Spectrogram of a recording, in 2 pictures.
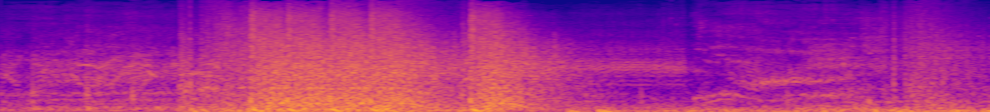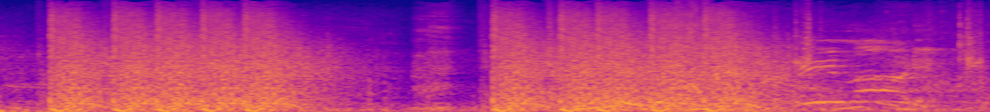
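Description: Pistol shots fire in rapid bursts, loud and close.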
